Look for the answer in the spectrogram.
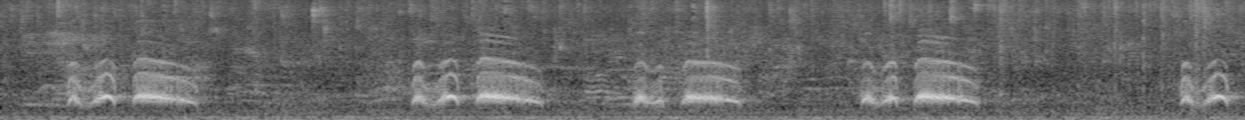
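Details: Wild spotted dove with good karam style cooing steadily: five phrases of paired short hoots and a long falling note, repeated every two seconds or so, against a rumbling, hissy background.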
